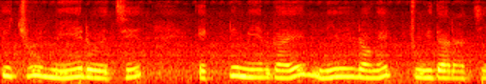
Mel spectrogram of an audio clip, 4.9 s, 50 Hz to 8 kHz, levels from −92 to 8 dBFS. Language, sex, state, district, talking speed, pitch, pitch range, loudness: Bengali, female, West Bengal, Dakshin Dinajpur, 125 wpm, 230 Hz, 215-260 Hz, -15 LUFS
